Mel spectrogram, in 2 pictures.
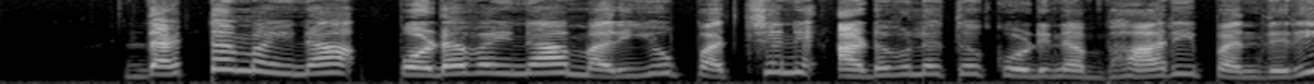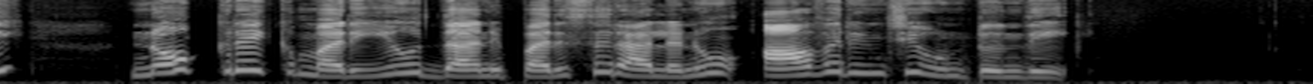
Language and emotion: Telugu, neutral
